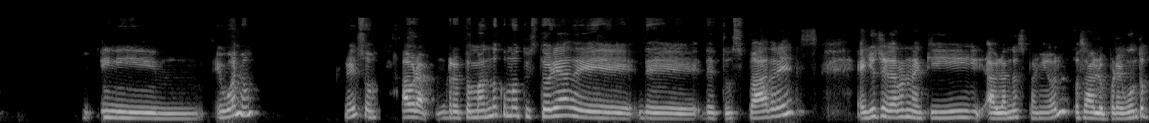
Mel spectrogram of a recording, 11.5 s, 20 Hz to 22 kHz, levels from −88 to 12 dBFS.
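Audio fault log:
7.52 to 11.50 s, call bitrate drop: the estimated bandwidth fell and the encoder was forced onto far fewer bits, which fits a drop from 32 to 14 kbps; speech turns coarse and rough, and its top end shrinks from 20 kHz to 8 kHz, sounding muffled.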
